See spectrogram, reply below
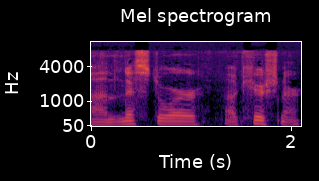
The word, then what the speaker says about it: Néstor Kirchner: Néstor Kirchner, and I don't know if I got the pronunciation right.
